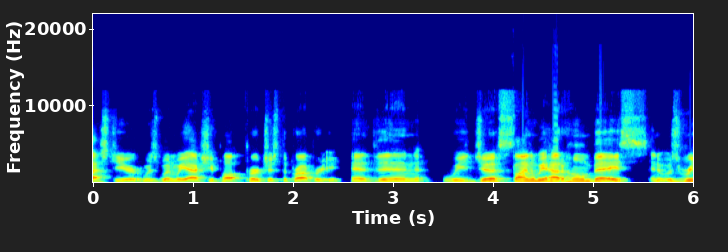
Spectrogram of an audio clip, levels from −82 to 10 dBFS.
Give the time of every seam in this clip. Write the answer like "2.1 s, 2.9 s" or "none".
2.5 s, 3.4 s, 4.1 s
